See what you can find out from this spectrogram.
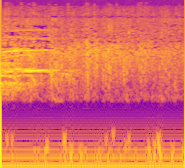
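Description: A crowd claps and cheers in a steady, dense wash of applause, with low thumping bursts underneath throughout.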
